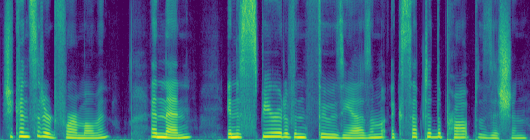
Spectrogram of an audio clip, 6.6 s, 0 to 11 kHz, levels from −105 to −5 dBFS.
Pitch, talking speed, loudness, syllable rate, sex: 240 Hz, 135 wpm, -18 LUFS, 4.9 syllables/s, female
